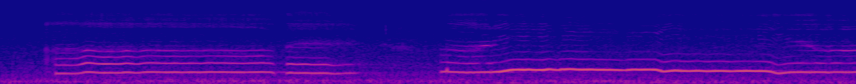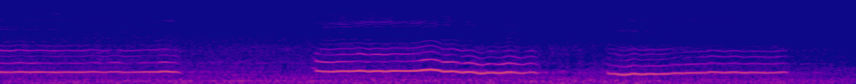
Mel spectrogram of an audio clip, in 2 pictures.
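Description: A woman humming a slow melody in long held notes, in four phrases with short breaks between them.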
